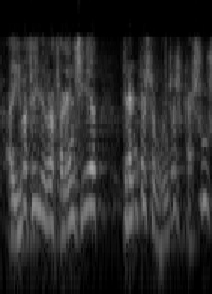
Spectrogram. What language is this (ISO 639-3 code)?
cat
